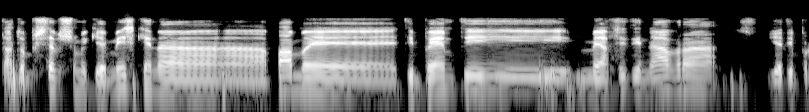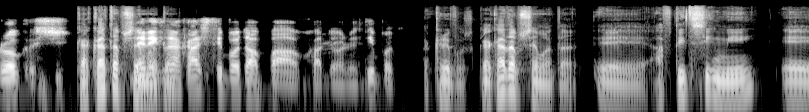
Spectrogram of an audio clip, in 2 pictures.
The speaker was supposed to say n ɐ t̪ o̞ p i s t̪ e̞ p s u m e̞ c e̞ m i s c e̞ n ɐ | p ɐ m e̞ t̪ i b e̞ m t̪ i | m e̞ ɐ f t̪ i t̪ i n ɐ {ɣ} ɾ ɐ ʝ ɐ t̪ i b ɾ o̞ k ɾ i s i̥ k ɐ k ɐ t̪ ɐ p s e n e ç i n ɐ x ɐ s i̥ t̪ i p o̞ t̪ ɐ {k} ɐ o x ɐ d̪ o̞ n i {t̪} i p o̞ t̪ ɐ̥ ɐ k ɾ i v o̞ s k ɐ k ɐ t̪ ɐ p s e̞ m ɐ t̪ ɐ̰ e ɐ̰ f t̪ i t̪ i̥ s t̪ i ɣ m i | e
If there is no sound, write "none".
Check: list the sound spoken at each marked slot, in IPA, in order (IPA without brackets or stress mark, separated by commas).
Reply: v, p, t̪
